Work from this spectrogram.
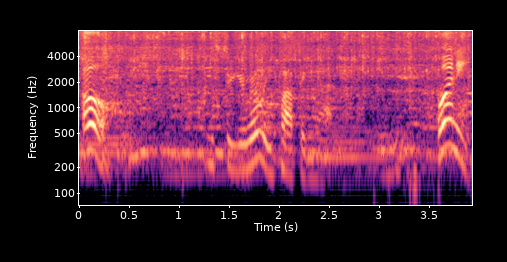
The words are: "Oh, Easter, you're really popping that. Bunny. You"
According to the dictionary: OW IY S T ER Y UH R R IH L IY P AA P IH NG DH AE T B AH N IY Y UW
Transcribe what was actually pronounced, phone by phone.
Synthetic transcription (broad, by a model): OW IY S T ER Y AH R R IH L IY P AA P IH NG DH AE T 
